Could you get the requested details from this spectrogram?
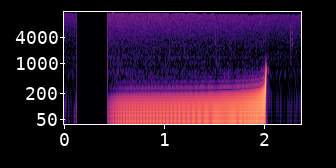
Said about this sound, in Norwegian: Sånn høres det ut. Ja. Uh, dette er da et ujustert opptak av en gravitasjonsbølge. Vi kan høre det en gang til. Eh, for meg så høres dette da ut som en frekvens som starter ganske lav, og så blir den høyere, høyere, høyere, fram til det blir stille.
